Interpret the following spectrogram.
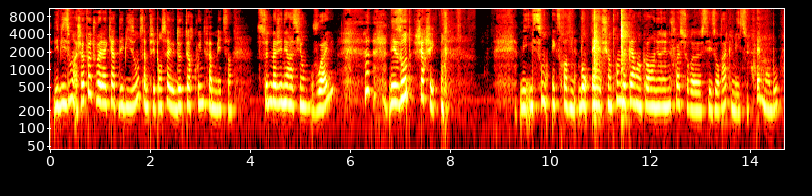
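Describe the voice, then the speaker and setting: Middle-aged woman vlogger, rambling casual chat, slightly high and mellow. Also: fairly even intonation, brisk, husky. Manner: chatty, rambling, with many fillers and restarts. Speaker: coloring channel vlogger. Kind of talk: casual haul vlog chat.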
